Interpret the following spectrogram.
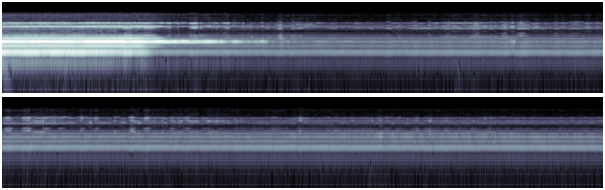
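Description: A woman's voice holding a sustained 'ah' on one steady pitch. It is loud for about the first two seconds, then softer but unbroken. This is a maximum-duration phonation exercise by a woman with Parkinson disease after LSVT LOUD voice treatment.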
